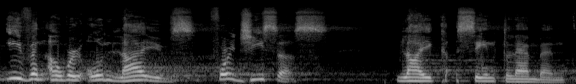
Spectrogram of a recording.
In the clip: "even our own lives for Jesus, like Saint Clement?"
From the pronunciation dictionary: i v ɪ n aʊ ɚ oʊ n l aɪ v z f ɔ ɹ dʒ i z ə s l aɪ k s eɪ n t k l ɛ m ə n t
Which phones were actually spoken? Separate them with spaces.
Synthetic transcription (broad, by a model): i v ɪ n aʊ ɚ oʊ n l aɪ v s f ɔ ɹ dʒ i s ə s l aɪ k s eɪ n t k l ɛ m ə n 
